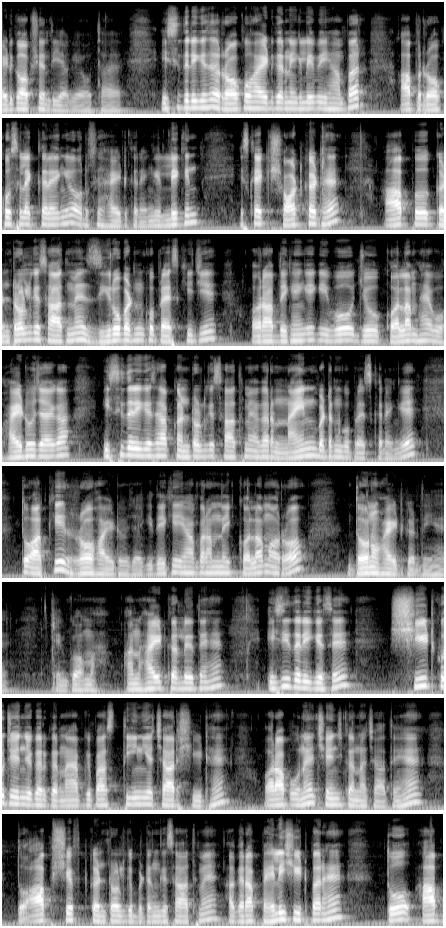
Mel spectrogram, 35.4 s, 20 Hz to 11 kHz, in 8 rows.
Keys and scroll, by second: 7.9 ctrl+0, 16.2-17.1 typing, 17.1 ctrl+shift+9, 35.2-35.3 typing.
